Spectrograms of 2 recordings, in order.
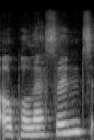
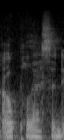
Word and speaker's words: opalescent: going to use the opalescent I googled how to pronounce that but I was it no it was not go Pleasant it was a palace and oh my god I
